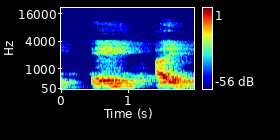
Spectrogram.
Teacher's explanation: तालु और जीभ के स्पर्श से बोले जाते हैं, इसलिए ये कंठ तालव्य वर्ण कहलाते हैं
